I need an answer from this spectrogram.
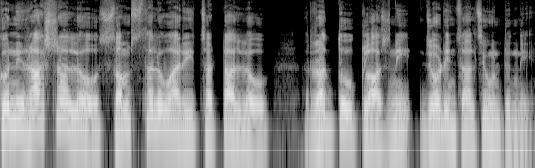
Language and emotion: Telugu, neutral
